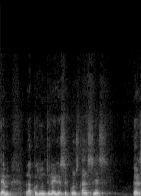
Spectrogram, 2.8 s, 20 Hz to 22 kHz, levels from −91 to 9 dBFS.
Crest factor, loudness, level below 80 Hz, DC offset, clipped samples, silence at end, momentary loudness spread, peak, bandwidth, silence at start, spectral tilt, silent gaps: 16 dB; -25 LUFS; -70 dBFS; under 0.1%; under 0.1%; 0 s; 9 LU; -8 dBFS; 9.6 kHz; 0 s; -7 dB/octave; none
